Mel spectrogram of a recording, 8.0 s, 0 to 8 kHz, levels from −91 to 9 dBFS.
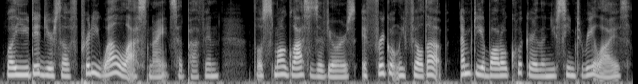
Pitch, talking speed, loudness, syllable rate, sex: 215 Hz, 210 wpm, -19 LUFS, 5.8 syllables/s, female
